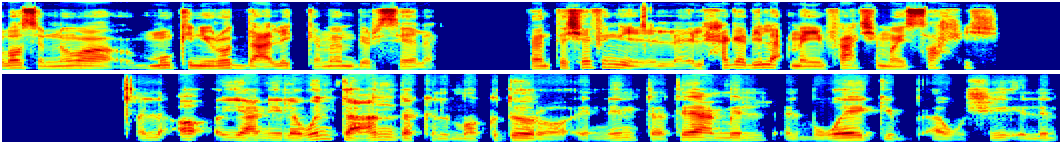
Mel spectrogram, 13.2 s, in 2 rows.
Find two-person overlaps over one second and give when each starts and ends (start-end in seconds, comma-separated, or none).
none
